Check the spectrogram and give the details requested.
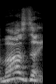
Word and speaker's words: Mazda: character from uh from um Ninja Gaiden the Mazda yes love the duts D is pretty cool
